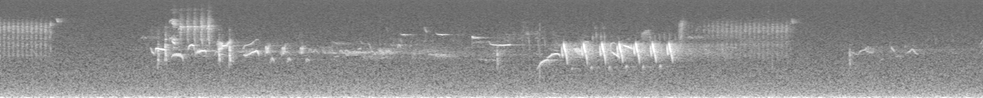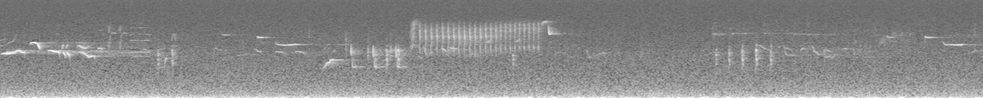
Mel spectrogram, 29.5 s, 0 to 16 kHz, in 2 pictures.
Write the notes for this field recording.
Bird calls from the trees on Nötö in the night, around 23:30, with the sun barely gone down.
